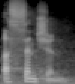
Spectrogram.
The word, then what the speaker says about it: ascension: Now Pentecost, I'll give you my one word for Pentecost, is ascension. A-S-C, if you're spelling it out. A-S-C-E-N-S-I-O-N? Ascension? I can't spell aloud. There's a silent C.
